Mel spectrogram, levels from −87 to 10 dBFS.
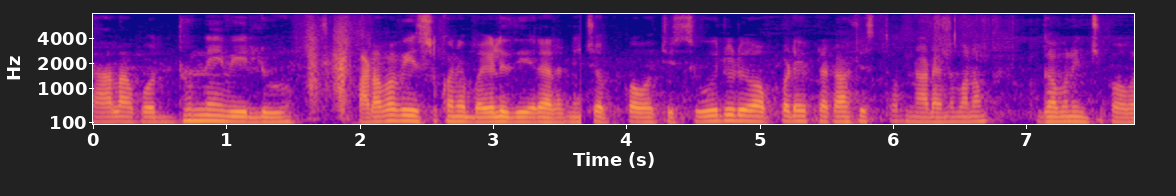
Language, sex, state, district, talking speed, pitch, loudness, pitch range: Telugu, male, Andhra Pradesh, Srikakulam, 90 wpm, 130 Hz, -19 LUFS, 125-140 Hz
